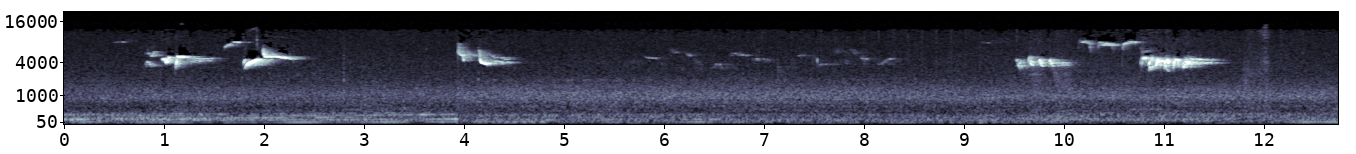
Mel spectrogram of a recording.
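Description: Small birds chirping in short high phrases, a handful of times, the strongest about two seconds in and near the end. A faint steady low hum runs under the first few seconds.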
